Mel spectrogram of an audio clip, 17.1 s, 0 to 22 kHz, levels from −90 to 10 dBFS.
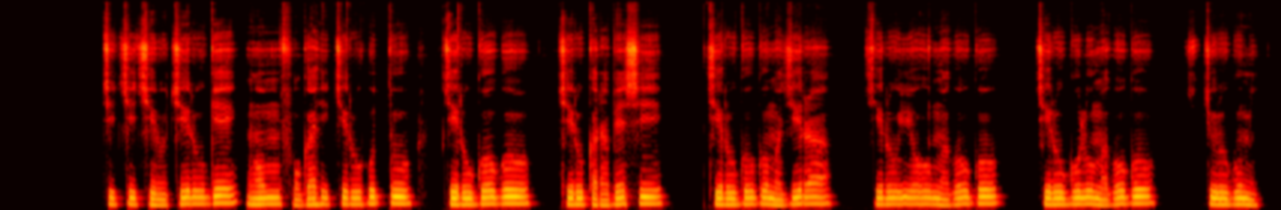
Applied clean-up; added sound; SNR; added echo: none; none; none; none.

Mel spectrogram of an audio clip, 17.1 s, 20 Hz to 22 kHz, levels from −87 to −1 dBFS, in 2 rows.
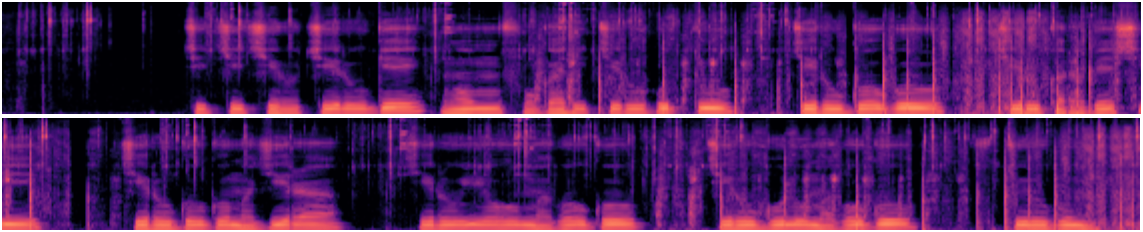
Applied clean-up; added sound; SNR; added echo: none; Writing + Keys jangling; 9 dB; none.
